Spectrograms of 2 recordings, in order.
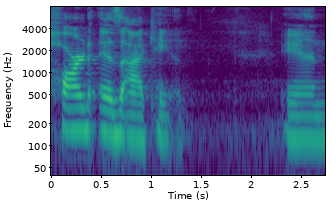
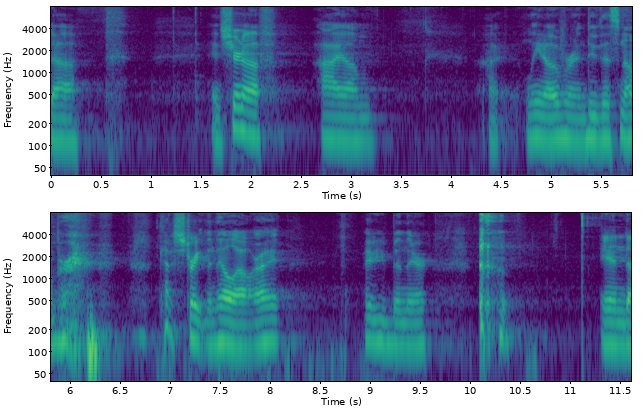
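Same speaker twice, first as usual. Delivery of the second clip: usual speaking voice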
